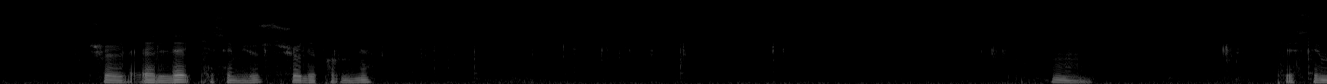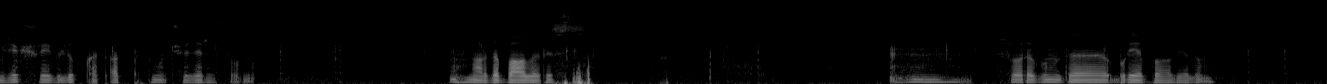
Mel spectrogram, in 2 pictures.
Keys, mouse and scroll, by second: 3.2 KP_7, 3.9 scroll up 1, 4.2 alt+z, 4.5-5.6 shift+middle drag, 5.6 alt+z, 6.4 k, 12.1-13.3 middle drag, 13.3 ctrl+r, 14.0 right click, 14.8 1, 15.1 click, 15.5 shift+click, 16.4 click, 16.7 shift+click, 17.5 shift+click, 18.9 j, 19.7 click, 20.2 middle click, 20.8 scroll down 2, 20.9 middle click, 21.3 scroll up 1, 21.5 middle click, 21.9-22.3 scroll up 1, 22.6 1, 23.2 click, 24.2 g, 25.2-26.5 middle drag.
